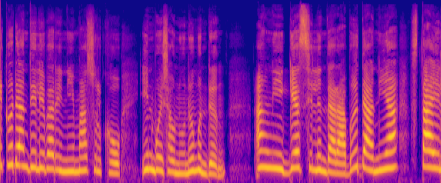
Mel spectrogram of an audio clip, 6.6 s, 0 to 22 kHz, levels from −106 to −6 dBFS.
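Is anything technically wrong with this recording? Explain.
No, nothing here gives me any technical trouble; the speech comes through without a single glitch, dropout or distortion worth pointing out.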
